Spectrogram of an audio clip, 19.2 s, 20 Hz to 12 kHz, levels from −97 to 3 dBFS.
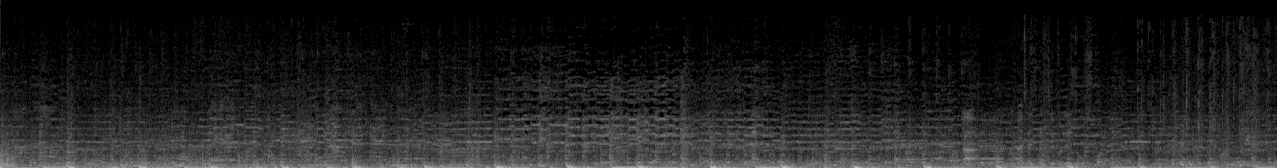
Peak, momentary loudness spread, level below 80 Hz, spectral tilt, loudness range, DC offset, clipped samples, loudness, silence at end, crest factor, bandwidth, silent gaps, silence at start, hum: -20 dBFS; 11 LU; -44 dBFS; -7.5 dB/octave; 5 LU; under 0.1%; under 0.1%; -41 LUFS; 0 s; 18 dB; 8.4 kHz; none; 0 s; none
